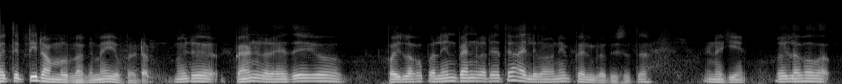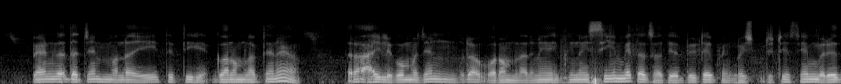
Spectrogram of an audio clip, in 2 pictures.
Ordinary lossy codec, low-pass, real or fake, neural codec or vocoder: none; none; fake; codec, 16 kHz, 0.7 kbps, FocalCodec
